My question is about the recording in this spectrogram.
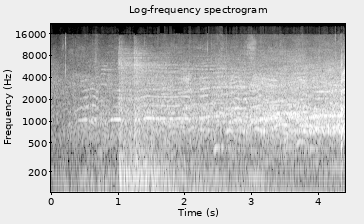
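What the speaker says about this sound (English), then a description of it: "Oh, listen to the crowd respond" A loud arena crowd roars and cheers after a knockout in a women's fight between Elle Brooke of England and Jully Poca of Brazil, the sustained crowd noise swelling at the moment of the finish and staying high.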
